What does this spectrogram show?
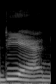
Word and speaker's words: Deanne: designs and I thought I was saying her name wrong and somebody said nope it's a Deanne you're right so I'm so glad because I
